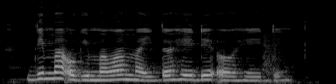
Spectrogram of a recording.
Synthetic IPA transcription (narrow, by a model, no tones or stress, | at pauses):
ðimaʔoɡimawamaiðɔɦedeʔɔɦede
